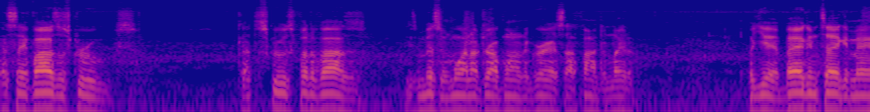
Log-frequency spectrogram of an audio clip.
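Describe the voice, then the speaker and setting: A man's very deep, low voice with a bright, sharp tone, a moderate pace, long, frequent pauses and big swings in loudness. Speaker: car restorer. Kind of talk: tutorial. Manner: animated.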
